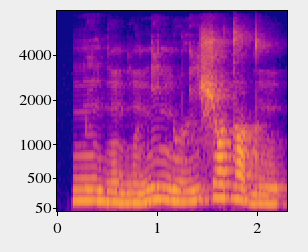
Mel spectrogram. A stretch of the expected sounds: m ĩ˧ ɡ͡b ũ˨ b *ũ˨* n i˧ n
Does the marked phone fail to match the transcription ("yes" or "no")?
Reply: no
